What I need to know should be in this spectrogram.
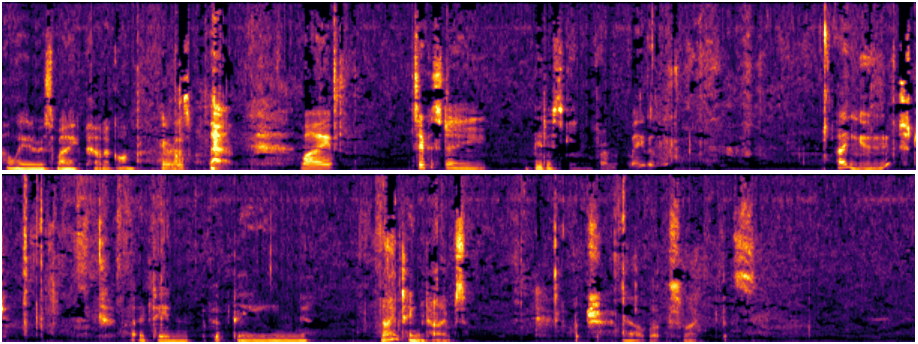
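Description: A woman talks calmly and close to a microphone.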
